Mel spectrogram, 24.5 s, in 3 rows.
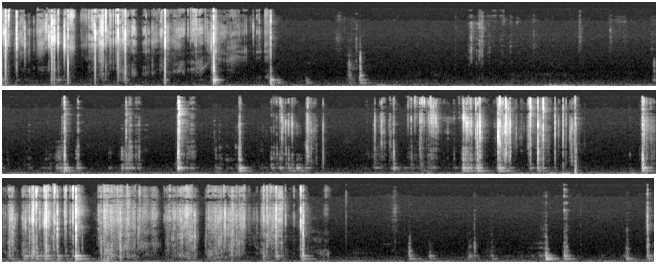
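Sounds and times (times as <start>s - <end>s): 
glue being peeled off the ears, sticky tearing and crinkling: 0.0s - 3.4s, 12.8s - 15.4s, 16.2s - 20.2s.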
